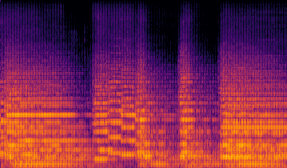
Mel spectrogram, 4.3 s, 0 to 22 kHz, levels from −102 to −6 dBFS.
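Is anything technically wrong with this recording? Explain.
Yes. Overlap-add ripple runs through the whole clip. The sound was split into windowed frames and rebuilt with an overlap whose windows don't sum to a constant gain, so the level swells and dips once per frame, by about 11 dB, around 30 times a second. It comes across as a fast, rough flutter. The waveform envelope shows a regular scalloped pattern, and a spectrogram shows evenly spaced vertical bands of brightening and dimming across all frequencies.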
